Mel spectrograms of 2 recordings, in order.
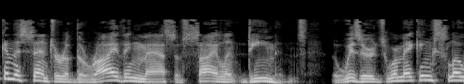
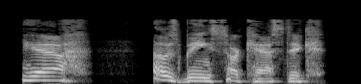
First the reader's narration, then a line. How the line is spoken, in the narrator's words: Martin groaned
